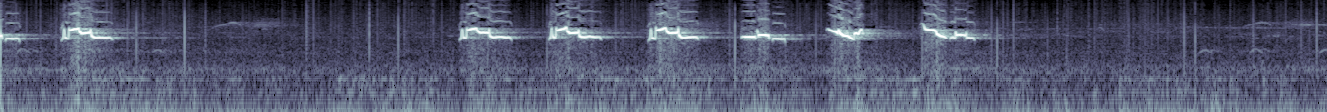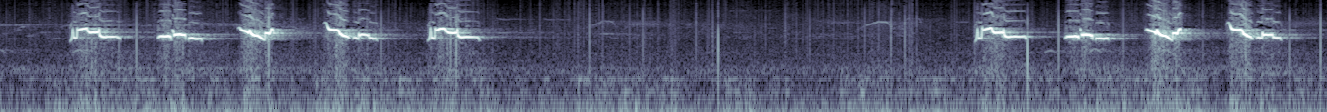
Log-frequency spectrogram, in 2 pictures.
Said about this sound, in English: Next, the familiar roundelay of a robin that concludes by scolding a screech owl.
